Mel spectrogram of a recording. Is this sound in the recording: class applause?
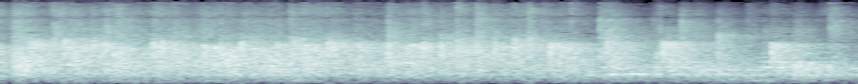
yes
